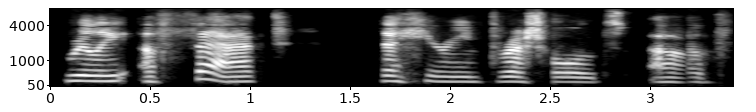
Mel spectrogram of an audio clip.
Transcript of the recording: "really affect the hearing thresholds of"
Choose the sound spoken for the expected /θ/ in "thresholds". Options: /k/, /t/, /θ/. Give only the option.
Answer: /θ/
